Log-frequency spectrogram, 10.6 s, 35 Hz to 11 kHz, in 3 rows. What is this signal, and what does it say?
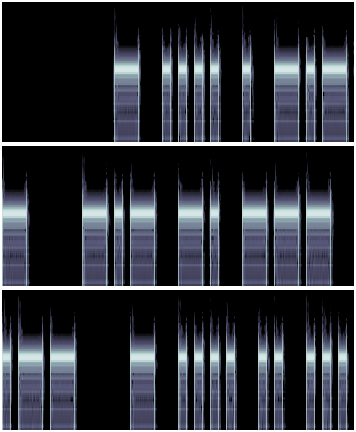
Morse code, heard as a keyed tone, about 14 wpm, 700 Hz. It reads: THEY KNOW THIS
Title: Sentences from Top 800 Words 15wpm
